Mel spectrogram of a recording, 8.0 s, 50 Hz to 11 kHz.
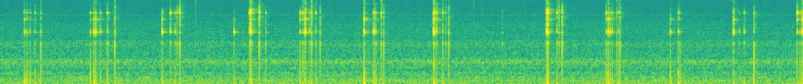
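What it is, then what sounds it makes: Ceramic tray. A ceramic tray is tapped repeatedly, giving short, bright, glassy clinks that ring around 3 kHz and die away almost at once. The taps come in small clusters over a low, steady background hiss, with no speech.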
